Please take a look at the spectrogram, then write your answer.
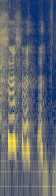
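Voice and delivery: high coughing breaking into laugh; cough, then laugh it off; coughing fit. Real, not acted. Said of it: "Oh, je m'étouffe". (toux qui tourne en rire)

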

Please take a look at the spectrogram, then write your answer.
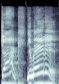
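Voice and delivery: very high, squealed welcome; thrilled high-pitched hello; Jamie's excited greeting. Acted. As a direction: greet a long-missed buddy, pitch way up. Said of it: "And he goes".

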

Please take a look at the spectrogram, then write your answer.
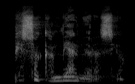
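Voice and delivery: fast, unvoiced whisper. Preacher whispering to the congregation about his prayer. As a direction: breathe the line out as a secret. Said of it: "repeated phrase, whispered".

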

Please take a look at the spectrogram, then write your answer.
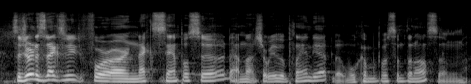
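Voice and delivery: show sign-off. Acted. Host closing the show for listeners, announcer outro. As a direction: wrap up the episode like a radio host.

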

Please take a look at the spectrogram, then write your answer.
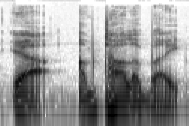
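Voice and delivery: low, soft British accent impression; mock British wrestler introducing himself; Tyler Bate. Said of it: "He's like".

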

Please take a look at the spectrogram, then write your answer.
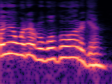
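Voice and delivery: ordinary delivery

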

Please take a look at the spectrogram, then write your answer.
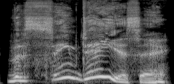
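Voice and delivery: mock incredulous echo.

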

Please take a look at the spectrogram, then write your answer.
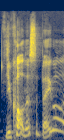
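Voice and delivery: co-host echoes the bagel snob's outrage; mock New York complaint. Joke New York bagel bit.

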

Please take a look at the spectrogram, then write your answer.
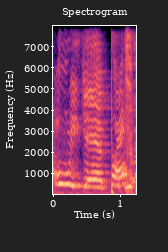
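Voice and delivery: hammed-up dumb bro accent; jokey exaggerated American drawl; mock American accent. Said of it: "make fun of his accent".

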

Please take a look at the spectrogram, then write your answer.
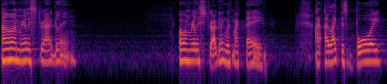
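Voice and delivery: lightly voiced whiny believer; mock-whining about struggles; whiny struggler. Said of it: "I sound like it sometimes".

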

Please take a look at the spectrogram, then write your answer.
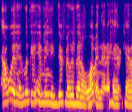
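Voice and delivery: ordinary talk

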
